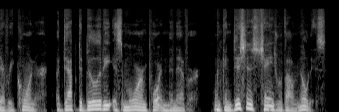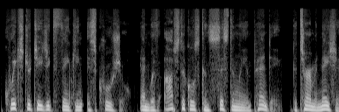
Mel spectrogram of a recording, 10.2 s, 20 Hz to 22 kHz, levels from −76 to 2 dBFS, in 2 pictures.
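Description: Five spots of short concealed packet loss turn up in this speech: at 3.23 s right after "more important than ever", then 3.65, 4.43, 4.85 s just before "quick strategic", and 5.87 s just before "is crucial and with". Each time 20 to 40 ms of audio arrived too late, and the receiver bridged it by extending the preceding sound before blending back in, so you get a quick smear or wobble rather than a clean gap.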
